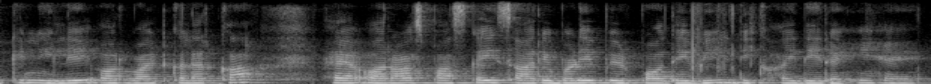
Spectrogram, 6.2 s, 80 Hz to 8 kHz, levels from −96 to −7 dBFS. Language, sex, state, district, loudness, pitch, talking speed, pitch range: Hindi, female, Andhra Pradesh, Anantapur, -31 LUFS, 215 Hz, 185 wpm, 210-225 Hz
